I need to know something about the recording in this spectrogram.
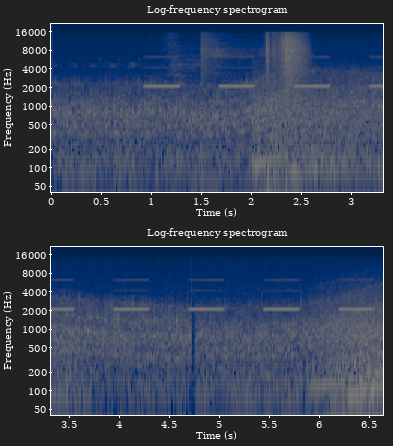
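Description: A reversing alarm beeps at an even pace.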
